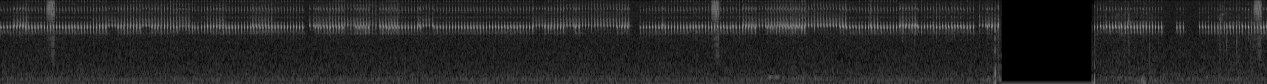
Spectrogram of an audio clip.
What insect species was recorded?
Phaneroptera falcata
